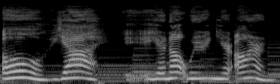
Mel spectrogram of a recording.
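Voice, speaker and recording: A woman playing a stubborn yet vulnerable young mech pilot in an audio drama, speaking haltingly. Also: high voice, faint music behind. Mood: sheepish. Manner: halting, unsure.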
